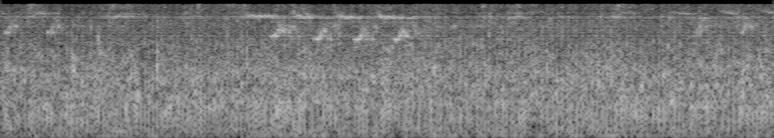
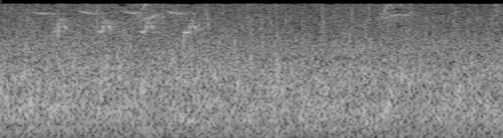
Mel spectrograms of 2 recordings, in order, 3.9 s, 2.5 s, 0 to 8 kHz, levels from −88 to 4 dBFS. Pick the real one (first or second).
second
